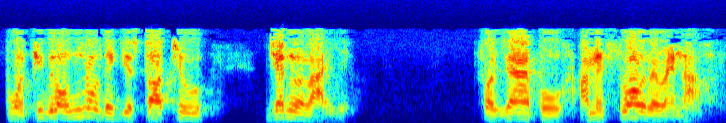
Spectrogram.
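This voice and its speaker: A man's voice: on the high side, fast, husky. A man in his late forties, a martial arts competitor and teacher, speaking bluntly and emphatically in an interview as he tells his story. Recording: dull lo-fi recording.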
